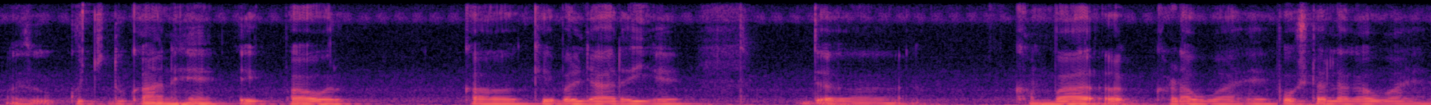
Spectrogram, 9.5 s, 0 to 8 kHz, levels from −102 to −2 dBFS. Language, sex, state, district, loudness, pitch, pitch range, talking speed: Hindi, male, Bihar, Saran, -38 LUFS, 105 Hz, 105-110 Hz, 120 wpm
